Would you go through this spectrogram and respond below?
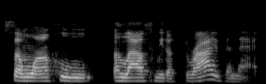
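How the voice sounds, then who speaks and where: A young woman with a soft voice telling stories in a candid podcast chat, acting out quotes as she goes. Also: low voice, normal speed, dry recording, muffled recording. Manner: animated storytelling with laughs and acted-out quotes.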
